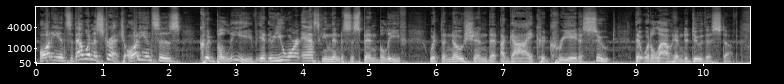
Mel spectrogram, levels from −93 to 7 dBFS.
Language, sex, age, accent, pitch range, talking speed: English, male, 40-59, American, 100-145 Hz, 185 wpm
